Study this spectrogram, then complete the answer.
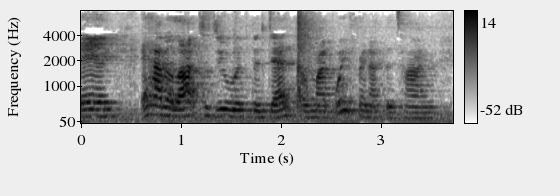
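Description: There is audible room echo and light background noise. A woman talks at a moderate pace with ordinary pitch variation. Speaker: lifestyle vlogger. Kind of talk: casual vlog chat. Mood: reflective, talks about grief. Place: home room. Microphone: phone near.

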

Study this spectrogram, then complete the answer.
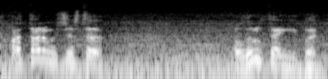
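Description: A man at a fairly quick pace, with noticeable background noise. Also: dry sound with no echo. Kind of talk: casual vlog commentary. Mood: incredulous, amused. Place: car. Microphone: phone near.

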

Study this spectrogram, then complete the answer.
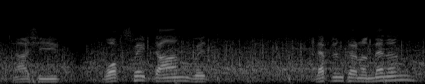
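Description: A man talks at a fairly quick pace with a dry sound and no echo. Loud noise fills the background. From India. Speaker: radio commentator. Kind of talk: live ceremonial event commentary. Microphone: old recording.

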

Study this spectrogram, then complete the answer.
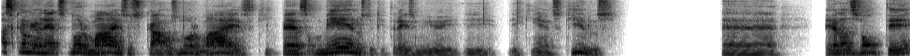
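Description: A man speaks at a very slow pace and fairly high pitch. His pitch swings very widely and his loudness shifts a great deal. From Brazil. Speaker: travel trailer channel host. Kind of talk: explainer video. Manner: animated; halting. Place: home room. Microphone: webcam.

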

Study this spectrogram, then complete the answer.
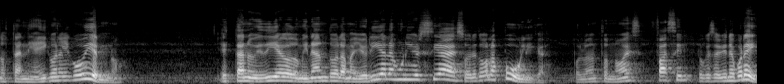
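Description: Pitched high for a man, this voice moves very fast. The man's pitch swings very widely. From Chile. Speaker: party official. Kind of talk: lecture. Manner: conversational, frequent fillers. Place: hall. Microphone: lapel.

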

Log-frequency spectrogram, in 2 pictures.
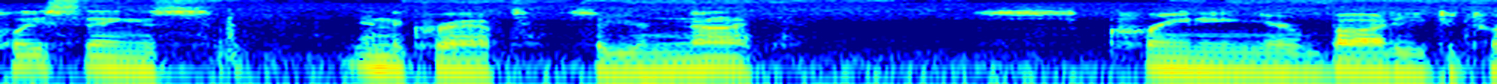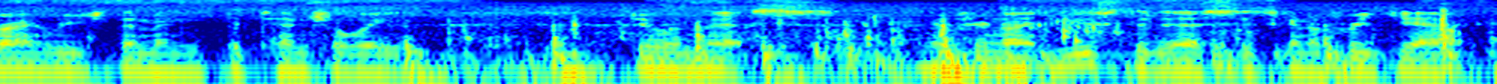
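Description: A man mumbles at a fairly slow pace, with long, frequent pauses and a fairly low pitch. The sound is dry with no echo, though loud background noise is present. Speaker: weekend kayak angler. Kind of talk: casual talk to camera. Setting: outdoors, on the water, low-quality camera mic. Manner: mumbling. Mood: relaxed, friendly. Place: boat. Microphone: camera far.

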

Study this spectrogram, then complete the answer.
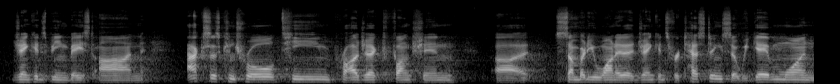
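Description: A man speaks in an ordinary speaking voice, pitched fairly low, with light background noise behind him. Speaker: conference speaker. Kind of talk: technical talk. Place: stage. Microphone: podium.

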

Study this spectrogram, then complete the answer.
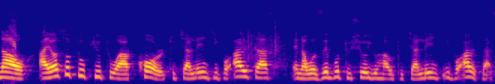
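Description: A woman's speech has ordinary pitch variation and moves at a moderate pace. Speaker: preacher. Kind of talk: sermon. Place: home room. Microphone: lapel.

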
